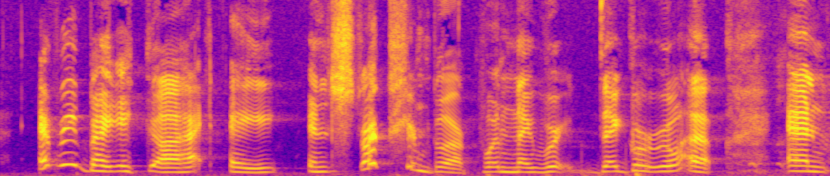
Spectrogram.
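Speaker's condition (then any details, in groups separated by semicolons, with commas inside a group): Essential tremor; may be hard to understand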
